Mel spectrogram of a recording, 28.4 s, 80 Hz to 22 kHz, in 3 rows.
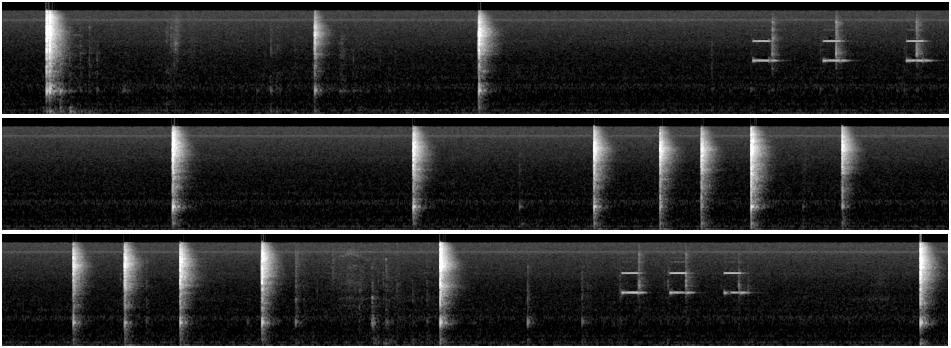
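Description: Tekpower TP2844R digital multimeter's rotary range selector and front buttons clicking, one sharp click at a time with a second or more between most of them. Twice the meter's beeper gives three short beeps in quick succession.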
